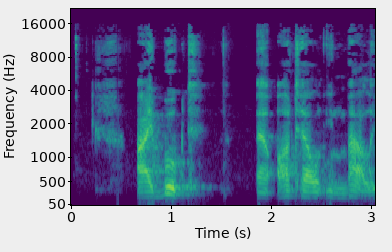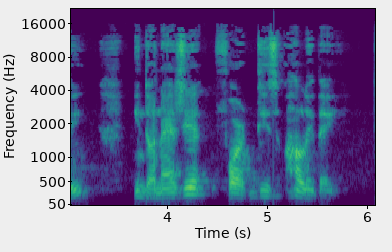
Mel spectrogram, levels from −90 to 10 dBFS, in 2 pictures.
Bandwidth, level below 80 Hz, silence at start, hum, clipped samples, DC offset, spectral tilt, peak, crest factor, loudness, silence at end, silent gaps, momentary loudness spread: 16.5 kHz; -74 dBFS; 0.05 s; none; under 0.1%; under 0.1%; 0.5 dB/octave; 0 dBFS; 22 dB; -19 LUFS; 0.4 s; none; 17 LU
